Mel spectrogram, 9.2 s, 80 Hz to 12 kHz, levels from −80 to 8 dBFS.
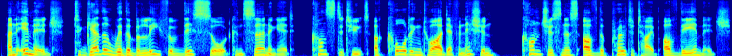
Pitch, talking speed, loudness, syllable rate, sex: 150 Hz, 150 wpm, -21 LUFS, 5.4 syllables/s, male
